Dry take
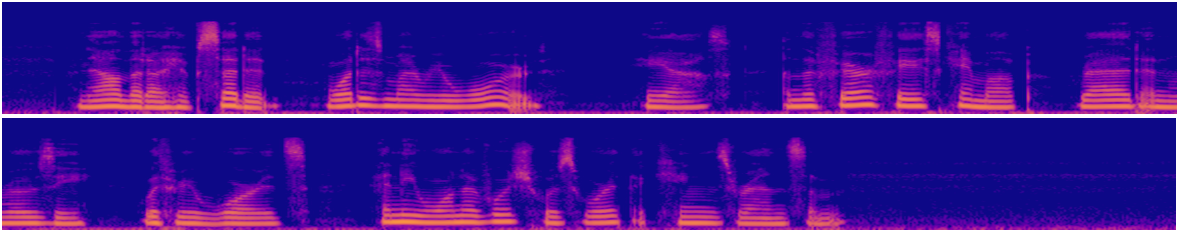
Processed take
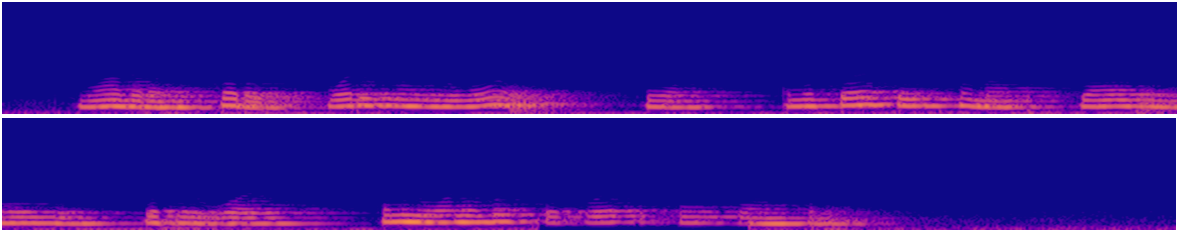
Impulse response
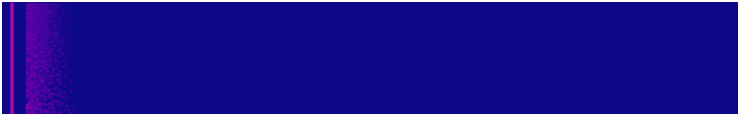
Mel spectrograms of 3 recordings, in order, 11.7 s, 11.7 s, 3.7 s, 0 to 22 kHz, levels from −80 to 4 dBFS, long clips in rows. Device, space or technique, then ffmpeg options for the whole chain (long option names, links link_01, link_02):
next room: -filter_complex "[0:a]lowpass=frequency=630:width=0.5412,lowpass=frequency=630:width=1.3066[link_01];[1:a]atrim=start_sample=2205[link_02];[link_01][link_02]afir=irnorm=-1:irlink=0,asettb=1/sr,asplit=3[link_03][link_04][link_05];[link_03]atrim=end=8.554[link_06];[link_04]atrim=start=8.55:end=9.61,asetpts=PTS-STARTPTS,afade=type=in:duration=0.004:curve=qsin,afade=type=out:start_time=1.056:duration=0.004:curve=qsin,highpass=frequency=230:width=0.5412,highpass=frequency=230:width=1.3066[link_07];[link_05]atrim=start=9.606[link_08];[link_06][link_07]acrossfade=duration=0.004:curve1=hsin:curve2=qsin[link_09];[link_09][link_08]acrossfade=duration=0.004:curve1=qsin:curve2=hsin,volume=-1.5dB"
